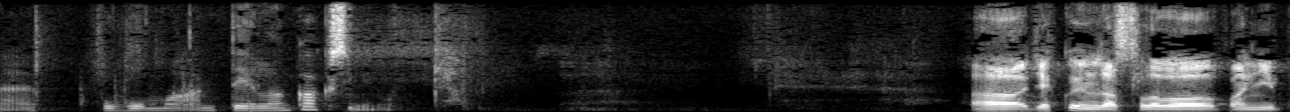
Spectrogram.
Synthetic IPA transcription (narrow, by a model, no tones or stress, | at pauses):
puɦumɑ̰ːnt̪eilːoŋkɑksmḭnṵːt̪ːi̥ɑ̥ | ɟɛkujɛmzaslovopaɲiːp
